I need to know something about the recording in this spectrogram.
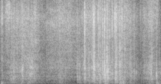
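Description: Carded die-cast toy car packages, cardboard backs with plastic blisters, rustling and scraping against each other and a corrugated cardboard case as they are pulled out by hand. The crinkling gets denser about a second in.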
